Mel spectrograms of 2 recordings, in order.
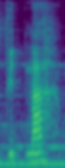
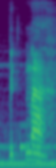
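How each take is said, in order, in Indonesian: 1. Kata ini diawali dengan bunyi F. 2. Kata ini diawali dengan bunyi P. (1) "Ketika menyebut fitnah" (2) "mereka malah menyebut fitnah"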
